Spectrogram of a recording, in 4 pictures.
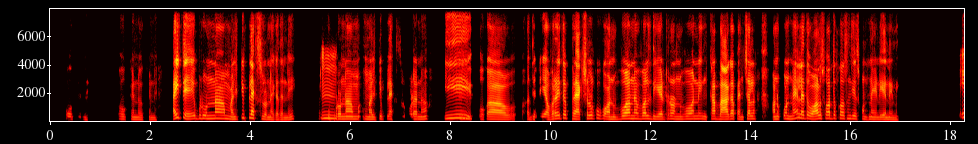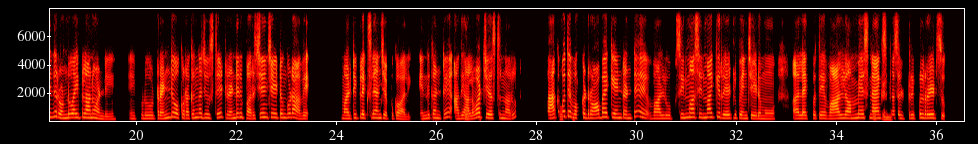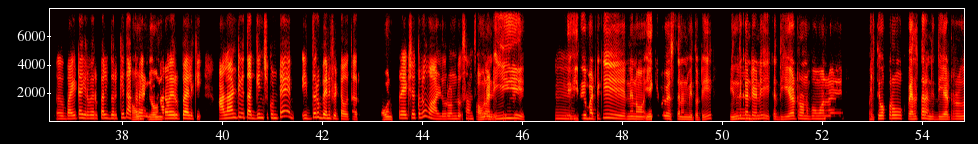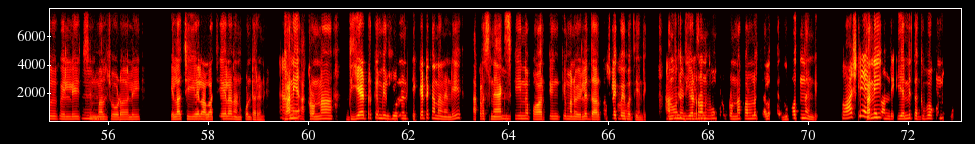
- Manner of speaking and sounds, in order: in English: "థియేటర్"; in English: "ట్రెండ్"; in English: "ట్రెండ్‍ని"; in English: "డ్రాబ్యాక్"; in English: "స్నాక్స్‌కి"; in English: "ట్రిపుల్ రేట్స్"; in English: "బెనిఫిట్"; in English: "థియేటర్"; in English: "థియేటర్"; in English: "థియేటర్‌కి"; in English: "స్నాక్స్‌కిను, పార్కింగ్‌కి"; other background noise; in English: "థియేటర్"; in English: "కాస్ట్లీ"
- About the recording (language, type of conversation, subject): Telugu, podcast, మీ మొదటి సినిమా థియేటర్ అనుభవం ఎలా ఉండేది?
